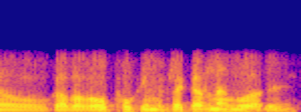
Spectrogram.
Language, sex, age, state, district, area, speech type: Bodo, male, 18-30, Assam, Kokrajhar, rural, conversation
